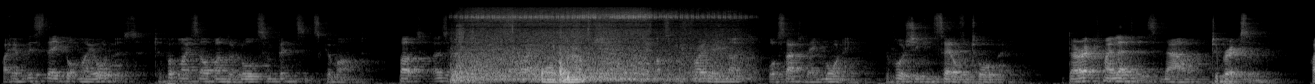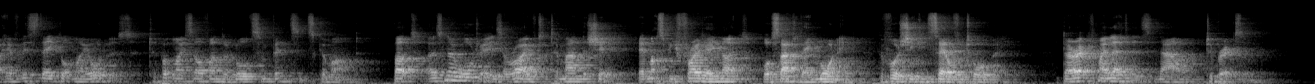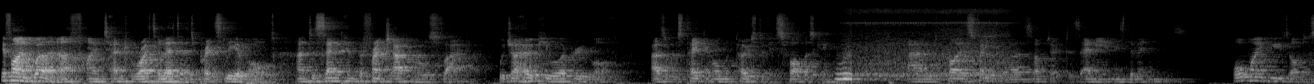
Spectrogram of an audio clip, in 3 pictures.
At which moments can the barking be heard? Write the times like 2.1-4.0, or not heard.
not heard.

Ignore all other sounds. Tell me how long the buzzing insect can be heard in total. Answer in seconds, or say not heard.
5 s.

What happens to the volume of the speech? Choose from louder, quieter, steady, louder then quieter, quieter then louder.
louder then quieter.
